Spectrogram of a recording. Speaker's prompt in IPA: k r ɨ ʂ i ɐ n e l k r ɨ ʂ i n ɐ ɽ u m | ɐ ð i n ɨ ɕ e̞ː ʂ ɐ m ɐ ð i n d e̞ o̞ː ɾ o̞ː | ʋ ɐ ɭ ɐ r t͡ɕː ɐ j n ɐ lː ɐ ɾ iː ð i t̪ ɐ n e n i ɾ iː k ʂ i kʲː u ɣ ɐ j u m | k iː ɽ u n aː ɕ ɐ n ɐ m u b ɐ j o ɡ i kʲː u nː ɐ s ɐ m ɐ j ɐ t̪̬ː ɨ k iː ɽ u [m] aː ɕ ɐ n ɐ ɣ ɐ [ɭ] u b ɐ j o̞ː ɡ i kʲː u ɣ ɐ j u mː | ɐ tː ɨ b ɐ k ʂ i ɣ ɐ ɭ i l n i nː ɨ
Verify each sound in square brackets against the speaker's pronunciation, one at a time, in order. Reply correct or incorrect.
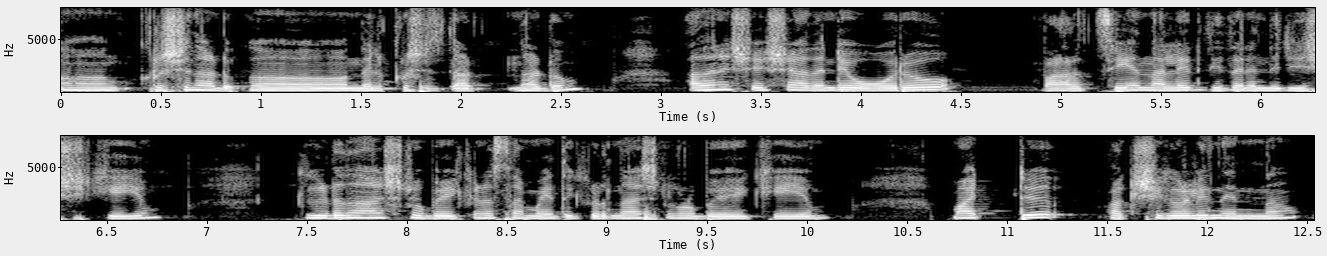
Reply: incorrect, correct

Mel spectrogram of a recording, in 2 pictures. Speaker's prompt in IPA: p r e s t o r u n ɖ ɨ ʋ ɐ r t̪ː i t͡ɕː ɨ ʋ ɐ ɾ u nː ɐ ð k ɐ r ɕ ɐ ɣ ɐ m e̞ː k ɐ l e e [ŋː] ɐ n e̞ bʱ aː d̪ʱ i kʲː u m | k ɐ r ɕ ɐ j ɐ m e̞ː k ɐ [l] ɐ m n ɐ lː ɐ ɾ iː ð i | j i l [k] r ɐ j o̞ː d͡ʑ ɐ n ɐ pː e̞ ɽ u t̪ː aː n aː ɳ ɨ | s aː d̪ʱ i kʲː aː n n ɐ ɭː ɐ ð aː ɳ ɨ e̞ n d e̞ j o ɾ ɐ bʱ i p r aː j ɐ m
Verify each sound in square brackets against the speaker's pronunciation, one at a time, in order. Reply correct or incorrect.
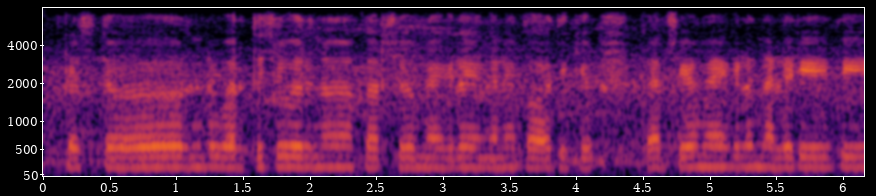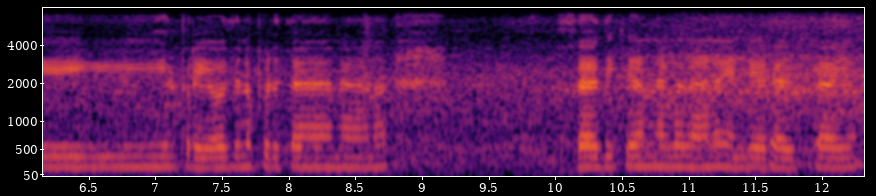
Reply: correct, correct, incorrect

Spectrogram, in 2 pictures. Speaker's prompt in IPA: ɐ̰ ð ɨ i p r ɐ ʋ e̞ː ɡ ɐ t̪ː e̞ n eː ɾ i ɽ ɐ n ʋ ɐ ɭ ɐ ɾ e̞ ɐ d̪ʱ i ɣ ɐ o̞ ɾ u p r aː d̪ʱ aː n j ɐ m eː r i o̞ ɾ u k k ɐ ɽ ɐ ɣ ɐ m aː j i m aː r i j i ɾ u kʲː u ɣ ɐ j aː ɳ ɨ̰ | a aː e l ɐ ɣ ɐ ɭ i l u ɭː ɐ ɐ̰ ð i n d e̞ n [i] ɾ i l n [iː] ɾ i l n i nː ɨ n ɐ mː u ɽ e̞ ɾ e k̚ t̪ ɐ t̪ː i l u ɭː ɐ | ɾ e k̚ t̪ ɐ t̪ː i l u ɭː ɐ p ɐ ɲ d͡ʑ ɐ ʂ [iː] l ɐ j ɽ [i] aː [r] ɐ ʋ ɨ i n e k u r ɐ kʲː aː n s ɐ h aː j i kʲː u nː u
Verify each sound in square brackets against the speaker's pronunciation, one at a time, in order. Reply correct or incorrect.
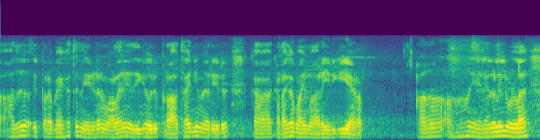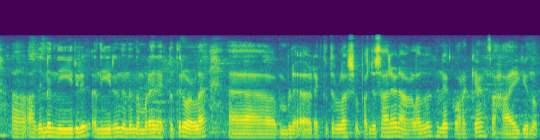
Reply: incorrect, correct, incorrect, incorrect, incorrect

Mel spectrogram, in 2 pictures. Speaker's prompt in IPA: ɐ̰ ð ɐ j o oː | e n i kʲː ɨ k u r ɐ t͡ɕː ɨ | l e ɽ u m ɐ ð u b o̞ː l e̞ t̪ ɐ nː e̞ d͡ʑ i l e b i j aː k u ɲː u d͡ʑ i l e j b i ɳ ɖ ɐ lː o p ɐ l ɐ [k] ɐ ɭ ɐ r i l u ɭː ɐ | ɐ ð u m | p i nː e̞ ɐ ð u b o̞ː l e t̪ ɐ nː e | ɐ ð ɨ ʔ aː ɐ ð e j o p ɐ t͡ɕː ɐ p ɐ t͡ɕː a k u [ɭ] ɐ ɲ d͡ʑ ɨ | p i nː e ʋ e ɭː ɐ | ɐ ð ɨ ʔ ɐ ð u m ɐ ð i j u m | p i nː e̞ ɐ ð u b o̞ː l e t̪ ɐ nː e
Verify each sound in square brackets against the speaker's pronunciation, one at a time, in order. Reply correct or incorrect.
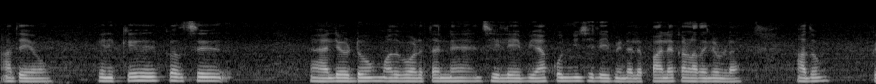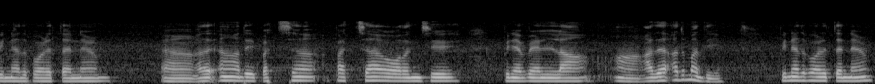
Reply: correct, incorrect

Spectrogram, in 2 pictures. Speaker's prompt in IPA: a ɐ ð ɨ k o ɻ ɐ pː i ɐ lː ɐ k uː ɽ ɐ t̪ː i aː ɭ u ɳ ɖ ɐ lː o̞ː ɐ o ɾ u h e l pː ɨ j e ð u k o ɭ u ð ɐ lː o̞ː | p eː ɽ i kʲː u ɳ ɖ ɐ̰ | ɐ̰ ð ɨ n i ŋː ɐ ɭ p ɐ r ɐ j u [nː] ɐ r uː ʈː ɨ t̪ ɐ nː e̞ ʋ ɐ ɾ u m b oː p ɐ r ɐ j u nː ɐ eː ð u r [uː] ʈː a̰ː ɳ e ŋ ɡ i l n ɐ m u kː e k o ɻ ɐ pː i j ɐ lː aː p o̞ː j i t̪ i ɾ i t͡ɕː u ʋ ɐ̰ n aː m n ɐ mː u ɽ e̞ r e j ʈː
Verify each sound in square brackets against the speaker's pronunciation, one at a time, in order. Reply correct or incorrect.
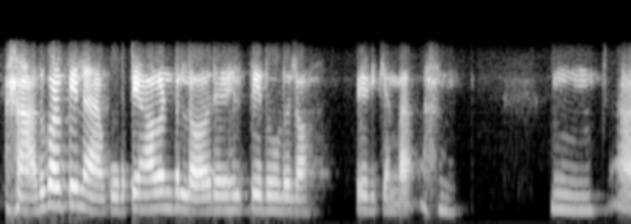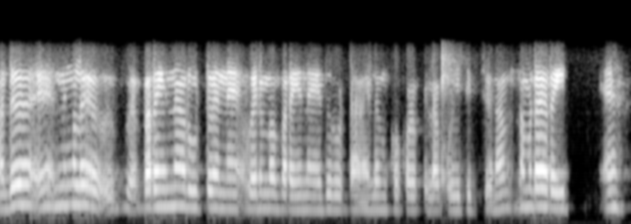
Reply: correct, correct

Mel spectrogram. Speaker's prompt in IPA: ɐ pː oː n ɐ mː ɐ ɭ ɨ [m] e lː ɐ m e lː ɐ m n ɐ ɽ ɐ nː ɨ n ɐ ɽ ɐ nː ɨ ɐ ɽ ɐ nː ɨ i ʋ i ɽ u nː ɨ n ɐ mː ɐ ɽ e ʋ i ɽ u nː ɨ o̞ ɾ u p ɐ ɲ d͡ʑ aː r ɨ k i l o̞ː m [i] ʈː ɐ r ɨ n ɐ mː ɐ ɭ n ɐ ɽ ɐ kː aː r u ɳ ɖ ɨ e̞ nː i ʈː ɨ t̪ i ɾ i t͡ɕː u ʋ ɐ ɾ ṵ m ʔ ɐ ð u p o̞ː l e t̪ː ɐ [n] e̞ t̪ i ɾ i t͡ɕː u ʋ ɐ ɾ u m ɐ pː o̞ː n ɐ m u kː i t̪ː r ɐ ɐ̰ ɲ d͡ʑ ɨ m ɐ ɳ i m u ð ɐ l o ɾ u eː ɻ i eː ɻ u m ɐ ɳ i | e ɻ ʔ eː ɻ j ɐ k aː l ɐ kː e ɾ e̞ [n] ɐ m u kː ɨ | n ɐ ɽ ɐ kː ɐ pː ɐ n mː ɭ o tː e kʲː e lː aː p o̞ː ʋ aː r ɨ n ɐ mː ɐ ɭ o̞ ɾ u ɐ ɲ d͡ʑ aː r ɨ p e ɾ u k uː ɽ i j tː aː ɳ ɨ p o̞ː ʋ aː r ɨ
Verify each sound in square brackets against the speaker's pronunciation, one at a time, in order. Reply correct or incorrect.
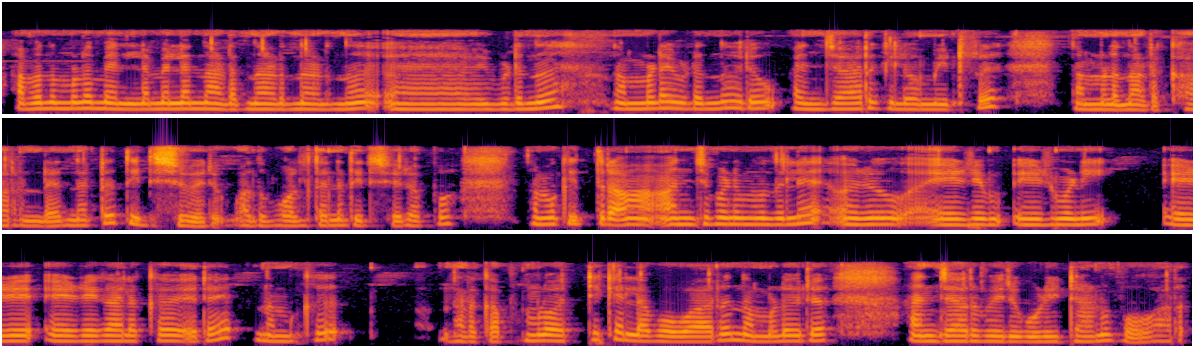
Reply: correct, incorrect, incorrect, correct

